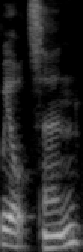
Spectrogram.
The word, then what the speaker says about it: Wilson: Well, I grew up in Eastern North Carolina in a smallish town called Wilson, pronounced Wilson with a T. Wilson.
